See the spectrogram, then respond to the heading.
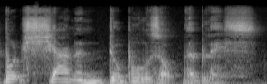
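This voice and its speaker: An actor playing a wry, contented older recluse who muses in a chatty, gently amused way in a radio play monologue. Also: male voice, low voice, very animated, slow, heavily acted. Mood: fond.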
